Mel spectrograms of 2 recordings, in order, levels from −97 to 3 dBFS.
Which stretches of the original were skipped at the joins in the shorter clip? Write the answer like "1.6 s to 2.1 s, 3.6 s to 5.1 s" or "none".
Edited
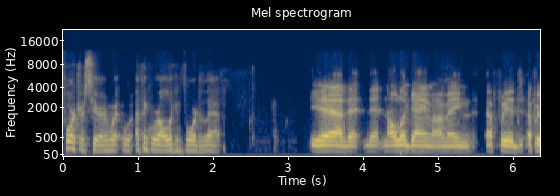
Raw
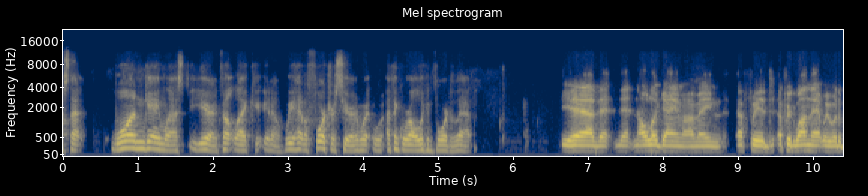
none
